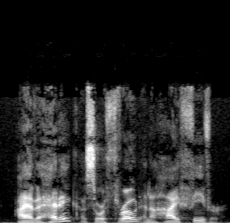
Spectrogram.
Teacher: The voice goes down on the last item in the list. Listen to the way my voice goes up on the first two items. · We put stress on each item in the list and pause a little between each item.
